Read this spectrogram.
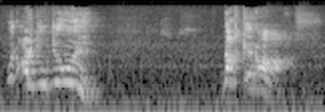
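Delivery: a father breaking up a fight; dad mode scolding. Retold or imitated. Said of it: "you go into dad mode".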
